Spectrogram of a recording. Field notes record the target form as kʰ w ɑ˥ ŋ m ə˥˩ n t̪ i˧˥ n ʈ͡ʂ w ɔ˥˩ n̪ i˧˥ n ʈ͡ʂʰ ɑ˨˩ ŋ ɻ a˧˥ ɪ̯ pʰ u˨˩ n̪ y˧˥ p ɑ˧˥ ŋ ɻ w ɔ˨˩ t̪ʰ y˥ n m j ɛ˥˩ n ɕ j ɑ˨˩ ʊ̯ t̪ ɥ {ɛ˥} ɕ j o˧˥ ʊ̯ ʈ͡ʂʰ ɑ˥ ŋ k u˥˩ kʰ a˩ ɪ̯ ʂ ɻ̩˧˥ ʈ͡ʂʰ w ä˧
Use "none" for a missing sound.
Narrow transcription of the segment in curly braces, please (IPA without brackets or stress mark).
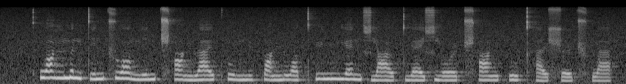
ɛ˧˥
